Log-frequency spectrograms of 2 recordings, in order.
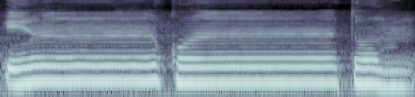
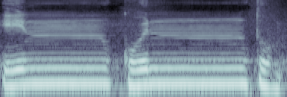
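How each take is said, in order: First: The n is a nasal sound without tongue contact. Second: The n is a full n with tongue contact. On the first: The speaker calls it right. "തൊടാതെയാണ്" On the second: The speaker calls it wrong. "നാവിൻ്റെ തല മേലെ മുൻപല്ലിൻ്റെ ഊനിൽ തൊട്ടുകൊണ്ട്"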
